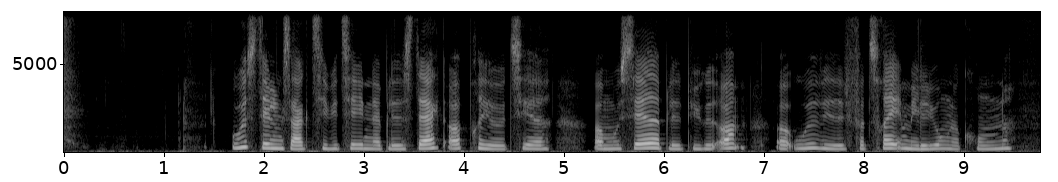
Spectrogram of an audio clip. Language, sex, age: Danish, female, 45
